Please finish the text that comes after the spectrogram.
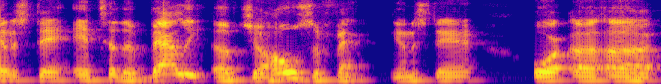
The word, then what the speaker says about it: Jehoshaphat: into the valley of Jehosaphat you understand or uh uh it's pronounced in the Hebrew yahasat you understand which means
